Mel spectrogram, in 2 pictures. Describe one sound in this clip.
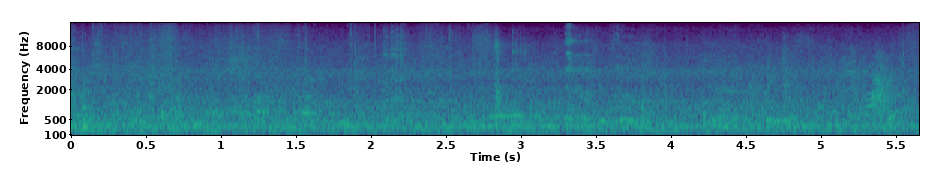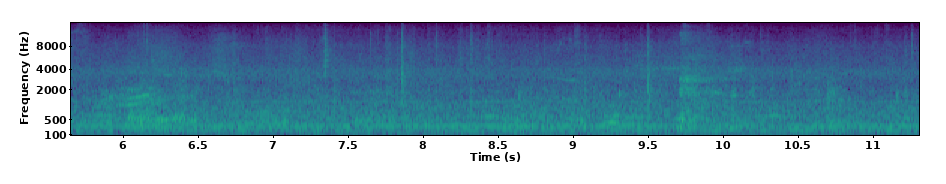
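An audience murmurs quietly.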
